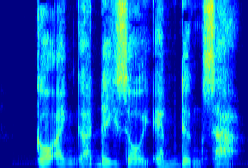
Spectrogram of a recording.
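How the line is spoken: Happy tender whisper. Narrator (Vietnamese): Văn Phi hạnh phúc thì thầm

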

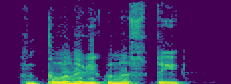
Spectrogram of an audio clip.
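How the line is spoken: Gruff mutter. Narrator (Russian): буркнул Бобби

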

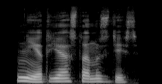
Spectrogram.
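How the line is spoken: Calm, quiet, resolute. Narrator (Russian): спокойно, тихо, но решительно заявила она

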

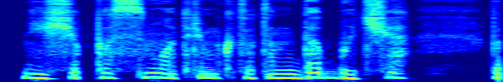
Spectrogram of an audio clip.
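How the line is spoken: Hissed through teeth. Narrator (Russian): прошипела Клариса сквозь зубы

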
